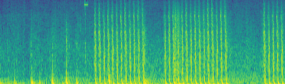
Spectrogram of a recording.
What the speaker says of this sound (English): I can hear gunfire, boys.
